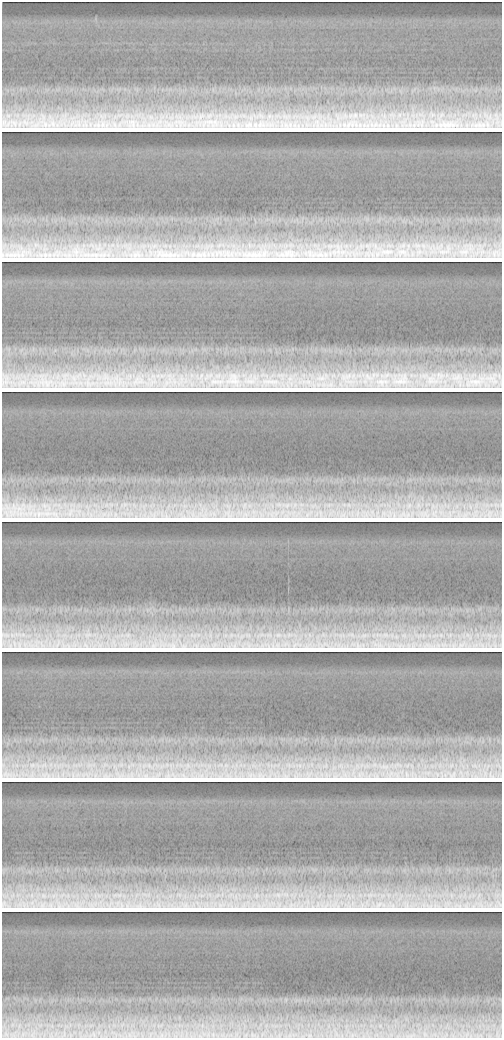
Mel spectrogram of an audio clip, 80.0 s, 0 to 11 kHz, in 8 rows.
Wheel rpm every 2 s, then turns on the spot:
0, 0, 0, 0, 0, 0, 0, 0, 0, 0, 0, 0, 0, 0, 0, 0, 0, 0, 0, 0, 0, 0, 0, 0, 0, 0, 0, 0, 0, 0, 0, 0, 0, 0, 0, 0, 0, 0, 0, 0.
none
